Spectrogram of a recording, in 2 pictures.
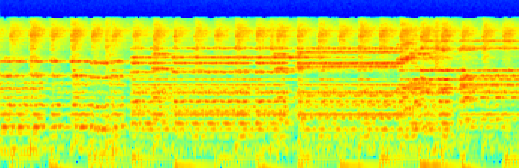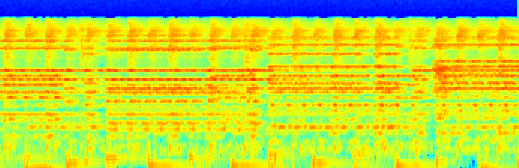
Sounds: playing hammond organ

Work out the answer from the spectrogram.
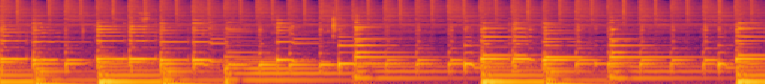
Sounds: playing ukulele

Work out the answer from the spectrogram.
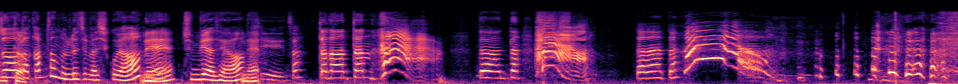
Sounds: speech

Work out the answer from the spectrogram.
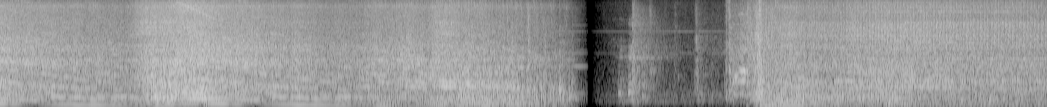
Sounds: car
inside a large room or hall
medium engine (mid frequency)
engine
vehicle

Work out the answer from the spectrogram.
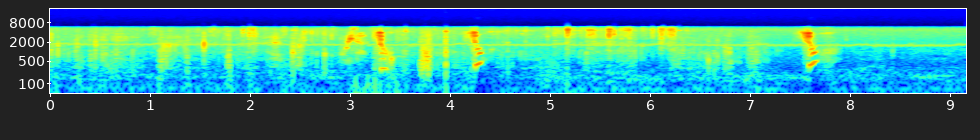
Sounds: yip
animal
speech

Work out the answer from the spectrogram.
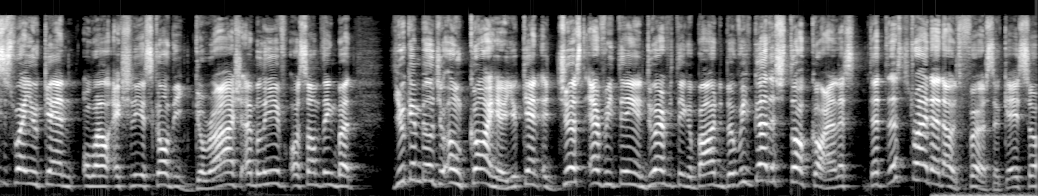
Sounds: speech

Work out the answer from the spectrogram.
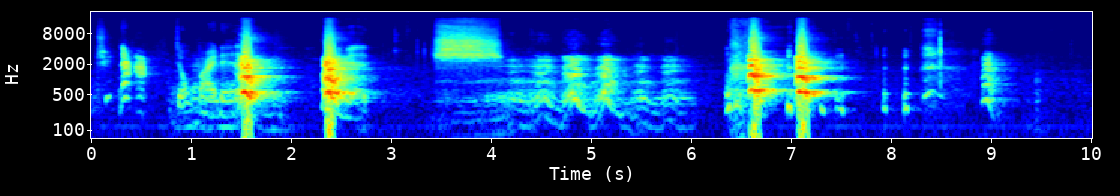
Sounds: speech
dog
animal
bark
pets

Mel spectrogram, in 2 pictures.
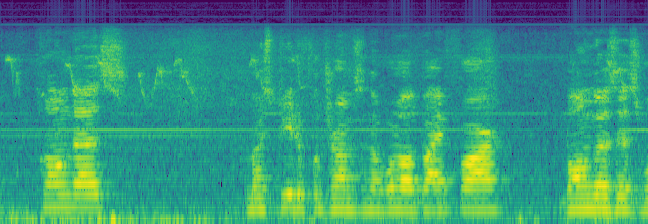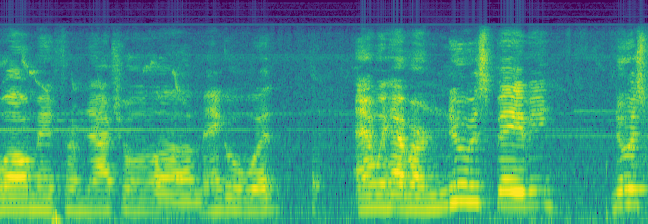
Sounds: speech

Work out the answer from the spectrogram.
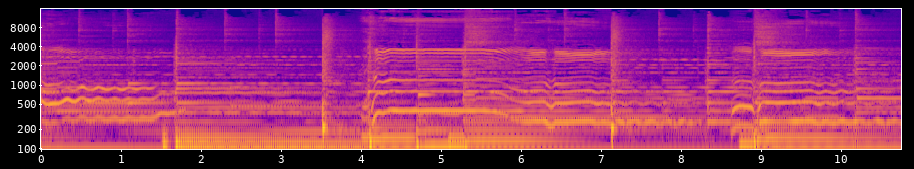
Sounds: music

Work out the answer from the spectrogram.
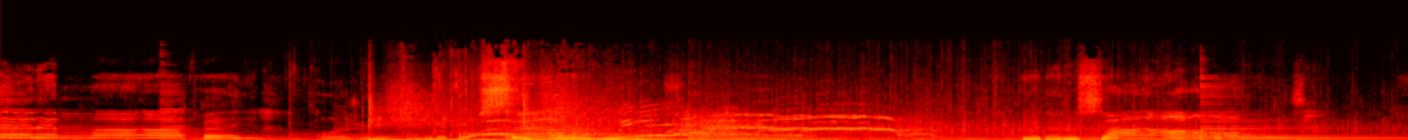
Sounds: music
speech
acoustic guitar

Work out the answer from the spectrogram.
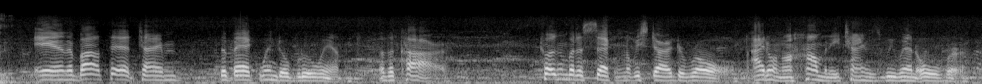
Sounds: speech

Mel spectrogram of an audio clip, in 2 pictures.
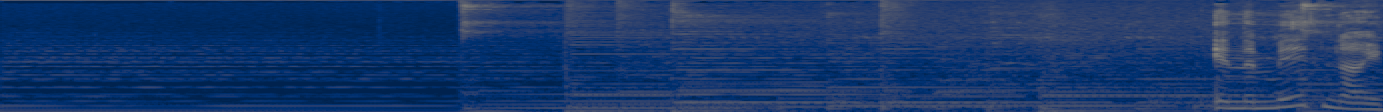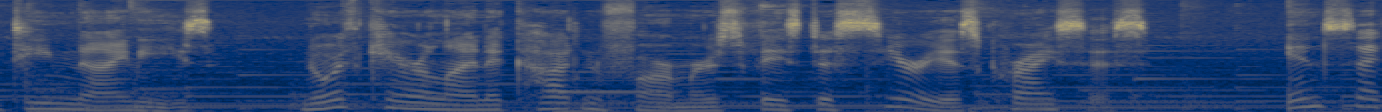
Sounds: speech
music

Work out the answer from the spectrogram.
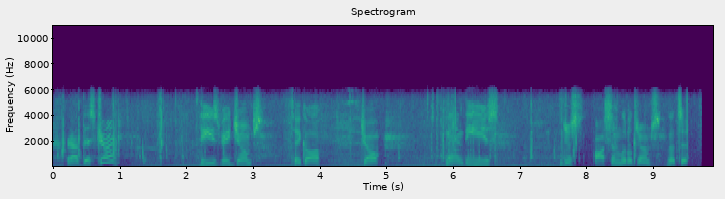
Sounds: speech

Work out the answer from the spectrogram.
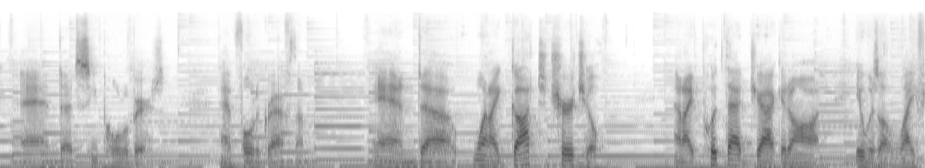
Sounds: music
speech

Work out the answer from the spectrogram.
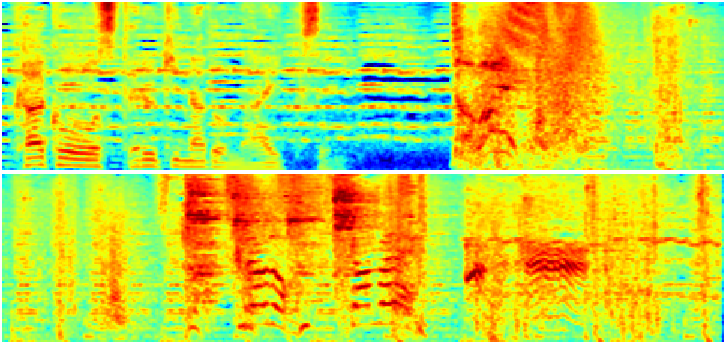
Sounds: music
speech

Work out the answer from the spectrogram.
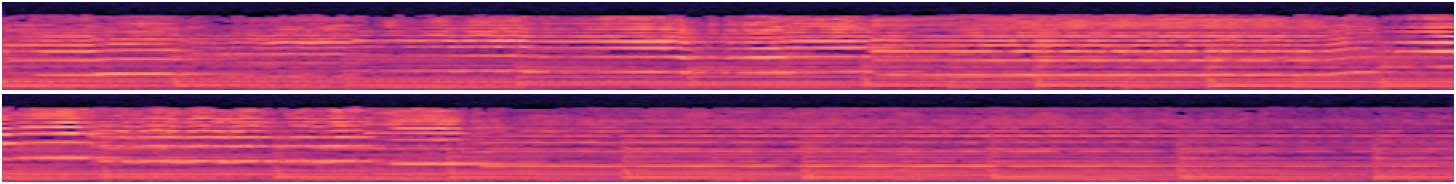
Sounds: music
violin
musical instrument

